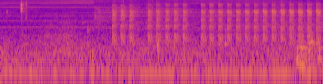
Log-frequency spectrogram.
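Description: Laser tag turret's small speaker playing its firing sound effect: a rapid, even electronic stutter of high pulses that starts just under a second in, after a single short click.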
